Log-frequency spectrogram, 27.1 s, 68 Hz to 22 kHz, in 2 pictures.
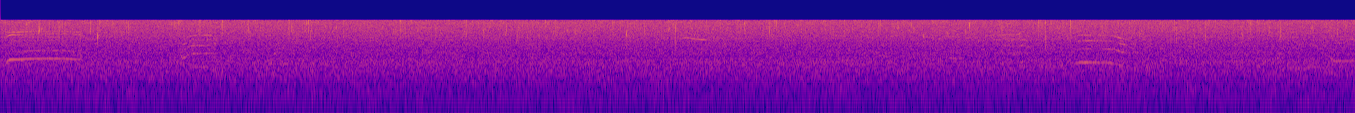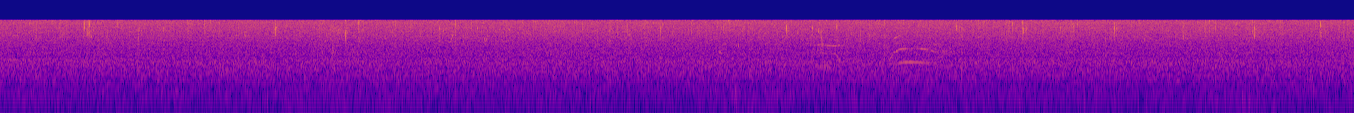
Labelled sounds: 0.0	0.6	killer whale, Bigg's (transient), 0.88 to 4.4 kHz
1.9	2.2	killer whale, Bigg's (transient), 1.4 to 2.2 kHz
6.8	7.1	killer whale, Bigg's (transient), 2.8 to 3.2 kHz
10.7	11.3	killer whale, Bigg's (transient), 0.84 to 2.8 kHz
13.3	13.6	killer whale, Bigg's (transient), 0.94 to 1.2 kHz
21.7	22.8	killer whale, Bigg's (transient), 0.84 to 2.3 kHz

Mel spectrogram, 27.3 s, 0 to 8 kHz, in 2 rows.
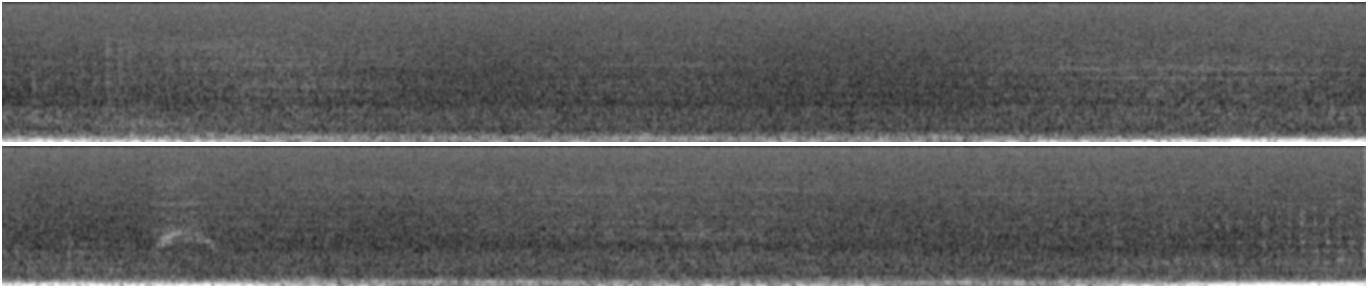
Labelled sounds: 15.2	15.8	humpback whale, 0.80 to 1.3 kHz

